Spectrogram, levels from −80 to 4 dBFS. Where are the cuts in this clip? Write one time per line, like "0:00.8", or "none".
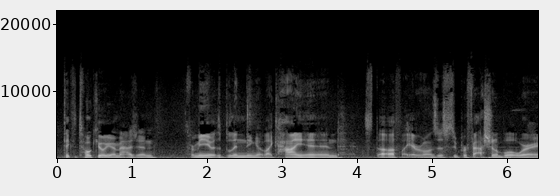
0:01.4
